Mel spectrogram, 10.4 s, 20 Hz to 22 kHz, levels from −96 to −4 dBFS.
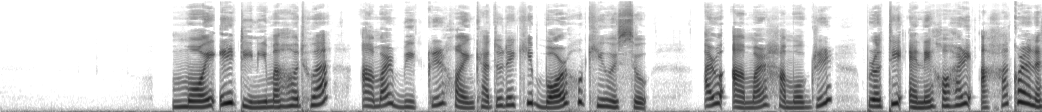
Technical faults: none

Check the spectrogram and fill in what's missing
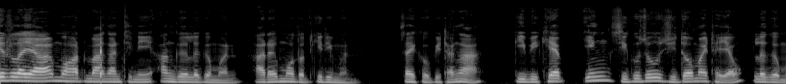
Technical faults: compressed frames skipped

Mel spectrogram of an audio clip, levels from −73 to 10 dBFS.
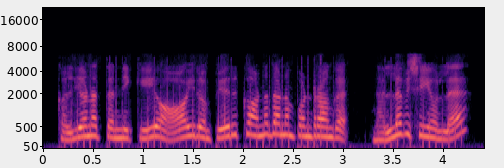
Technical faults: AAC compression; periodic USB or driver dropouts

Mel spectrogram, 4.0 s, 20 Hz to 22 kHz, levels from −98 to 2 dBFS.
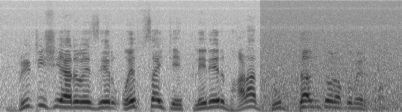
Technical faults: none

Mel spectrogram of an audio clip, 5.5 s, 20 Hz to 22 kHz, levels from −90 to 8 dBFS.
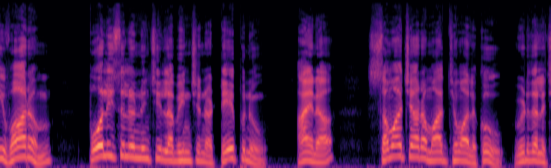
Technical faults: none

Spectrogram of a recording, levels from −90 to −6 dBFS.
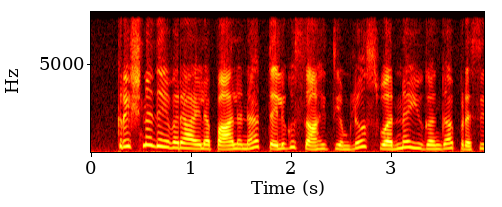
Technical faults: none

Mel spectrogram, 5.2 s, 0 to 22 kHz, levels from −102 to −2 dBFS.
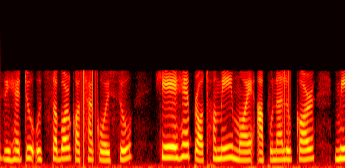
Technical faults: bit errors on a digital phone line

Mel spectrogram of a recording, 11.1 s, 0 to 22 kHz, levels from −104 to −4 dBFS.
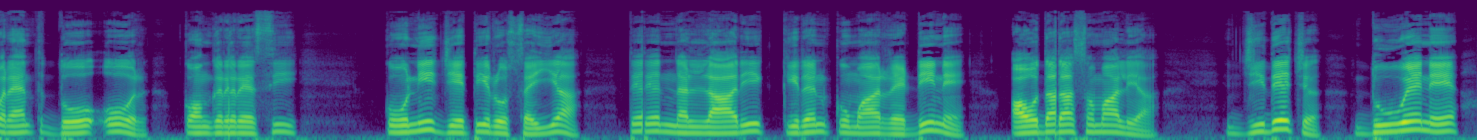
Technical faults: overlapping chunks

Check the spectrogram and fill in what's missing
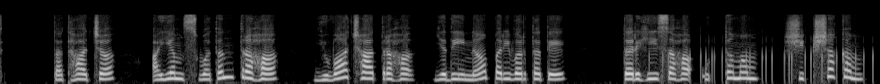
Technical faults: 4-bit ADPCM compression; train of clicks

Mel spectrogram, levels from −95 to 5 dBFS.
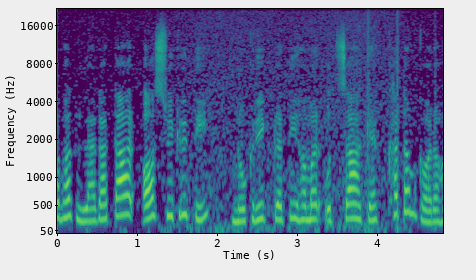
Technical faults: overdone noise removal

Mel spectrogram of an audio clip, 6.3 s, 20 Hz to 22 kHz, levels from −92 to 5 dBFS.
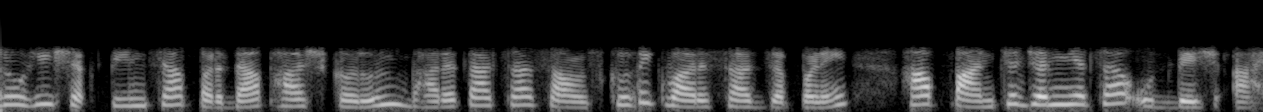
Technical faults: G.729 codec; VoIP packet loss concealed by the speech codec

